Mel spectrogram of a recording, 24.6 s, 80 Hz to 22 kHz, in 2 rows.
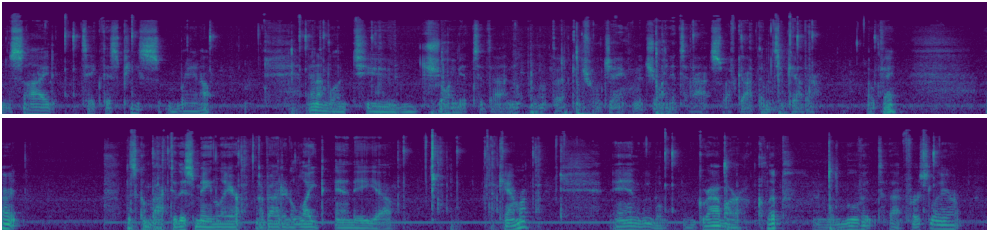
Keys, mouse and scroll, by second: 1.3-3.3 drag, 4.0-5.5 middle drag, 5.5 ctrl+l, 7.1 ctrl+j, 8.1 a, 9.7 ctrl+s, 13.2 m, 13.8-20.6 middle drag, 13.8 m, 20.6-22.4 drag, 21.3 a, 22.6 m.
